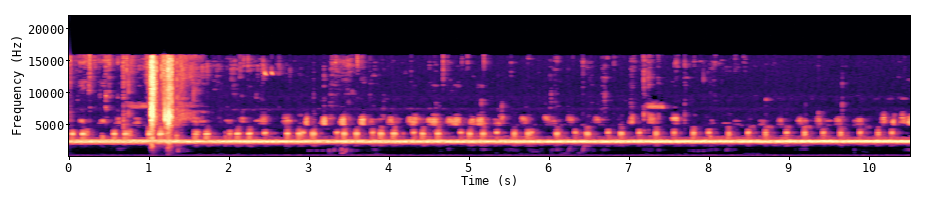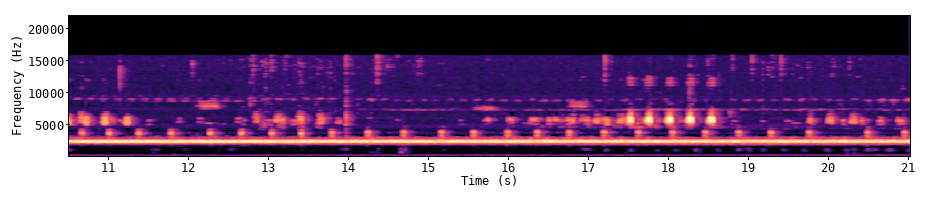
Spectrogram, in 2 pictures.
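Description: Steady, high-pitched chorus of crickets and other night insects, with pulsing chirps layered above it. A short knock about a second in.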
